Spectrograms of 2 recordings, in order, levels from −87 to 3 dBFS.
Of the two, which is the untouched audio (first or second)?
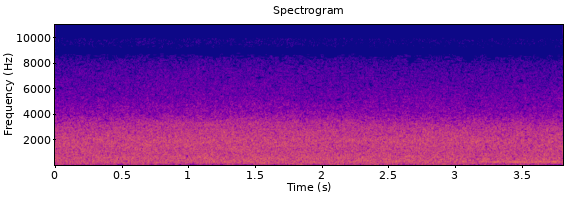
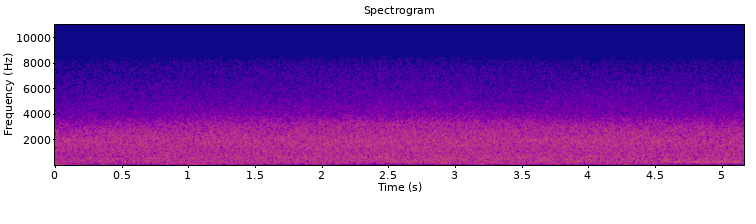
first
